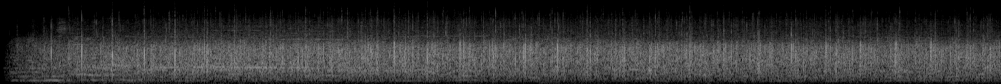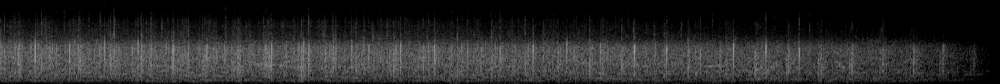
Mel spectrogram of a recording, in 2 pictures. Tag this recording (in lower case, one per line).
human group actions
applause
